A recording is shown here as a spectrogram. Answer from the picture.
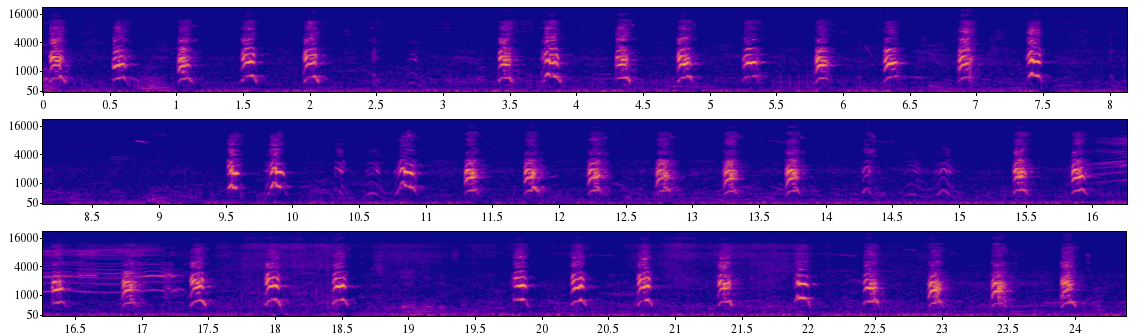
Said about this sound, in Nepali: डग केलीद्वारा प्रदर्शन हुन गइरहेको छ।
